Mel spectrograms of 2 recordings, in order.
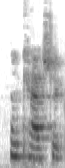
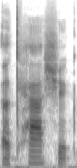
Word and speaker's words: Akashic: is how do you say that word again Kashuk records Akashic records I think that later I might we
